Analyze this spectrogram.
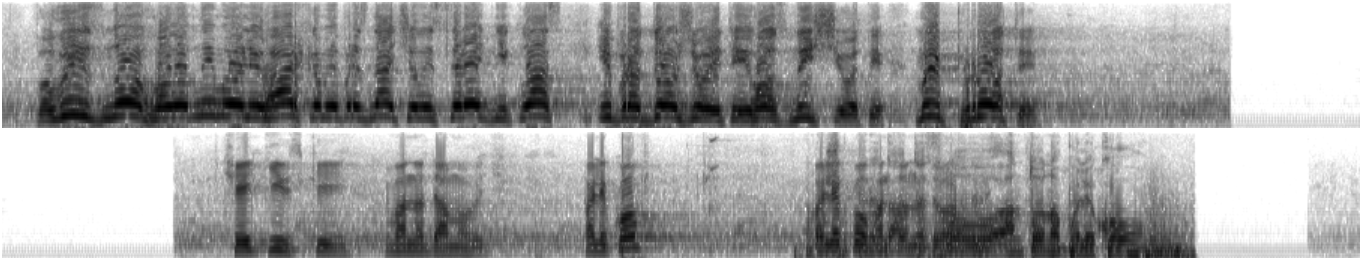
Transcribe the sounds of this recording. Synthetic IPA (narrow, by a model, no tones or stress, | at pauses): ʋɪznɔwɦɔlˠɔwnɪmɪɔlʲiɦɑrxɐmɪpɾɪznɑt͡ʃɪlˠɪseɾɛdʲnʲijklˠɑsipɾɔd̪ɔwʒʊʋɐjet̪ɛjɔɦɔznɪʃt͡ʃːʊʋɐt̪ɪmɪpɾɔt̪ɪ̰ | t͡ʃɐjkʲiwsʲkʲɪjɪʋanɐd̪ɑmɔʋɪt͡ʃpɐlʲɐkɔw | pɐlʲɐkɔwɐnɔnɐd̪ˠɔʋɔɐnt̪ɔnɔpɔlʲɐkɔʋʊ̰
